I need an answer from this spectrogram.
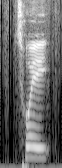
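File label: "cui" first tone, Chinese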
